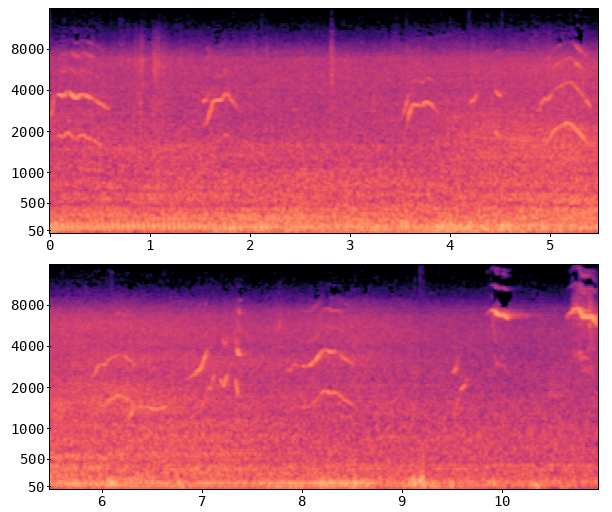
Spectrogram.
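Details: Begging for milk while frightened, Quinton the cat utters many small, soft arched meows scattered through the recording, partly buried in a loud steady rumble like engine or surf noise.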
